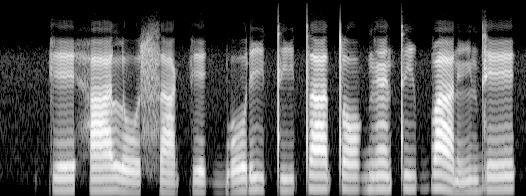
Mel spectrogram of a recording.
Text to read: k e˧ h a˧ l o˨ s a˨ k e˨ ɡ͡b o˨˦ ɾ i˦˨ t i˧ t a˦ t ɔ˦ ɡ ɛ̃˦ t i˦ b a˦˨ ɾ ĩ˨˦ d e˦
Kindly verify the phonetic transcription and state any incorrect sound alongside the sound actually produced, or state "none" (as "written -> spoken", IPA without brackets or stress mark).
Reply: none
